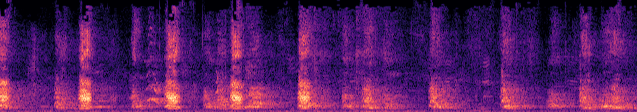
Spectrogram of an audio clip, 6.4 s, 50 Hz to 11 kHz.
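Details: At the 2024 ADBA Tristate conformation show for American Pit Bull Terriers, 12–18 month females, a dog barks steadily in quick, uneven bursts, about ten barks across several seconds, with indoor hall hum behind.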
